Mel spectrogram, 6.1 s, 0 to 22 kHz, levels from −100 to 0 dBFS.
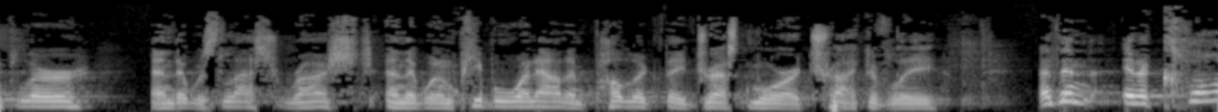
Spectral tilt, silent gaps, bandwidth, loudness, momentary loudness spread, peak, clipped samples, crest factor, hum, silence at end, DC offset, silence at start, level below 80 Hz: -4.5 dB/octave; none; 18 kHz; -33 LUFS; 8 LU; -12 dBFS; under 0.1%; 20 dB; none; 0 s; under 0.1%; 0 s; -60 dBFS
